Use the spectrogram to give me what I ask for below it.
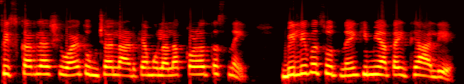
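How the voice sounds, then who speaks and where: Woman reading a sarcastic young wife, snappy, higher voice, lo-fi. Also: fairly even intonation, fast, no echo, natural voice. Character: sharp sarcastic young wife, quick to bristle. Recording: dull lo-fi audio.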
